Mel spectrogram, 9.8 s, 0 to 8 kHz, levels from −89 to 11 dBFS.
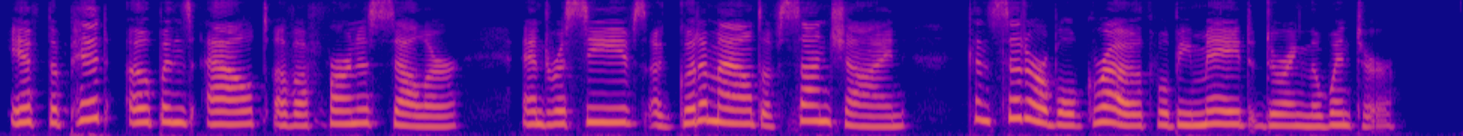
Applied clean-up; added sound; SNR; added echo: none; none; none; none.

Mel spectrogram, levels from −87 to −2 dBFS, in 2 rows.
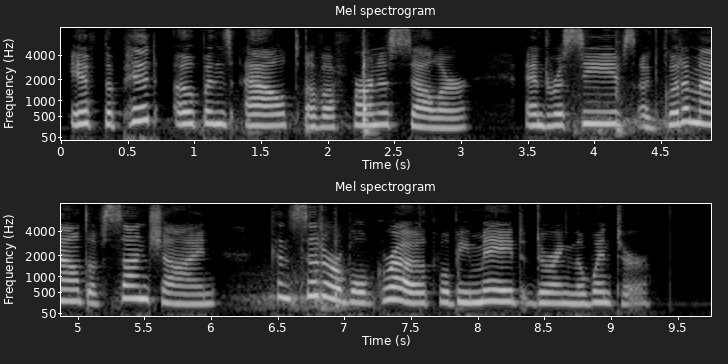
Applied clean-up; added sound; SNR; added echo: none; Drawer open or close; 17 dB; none.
